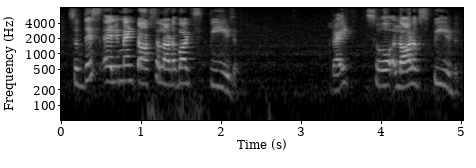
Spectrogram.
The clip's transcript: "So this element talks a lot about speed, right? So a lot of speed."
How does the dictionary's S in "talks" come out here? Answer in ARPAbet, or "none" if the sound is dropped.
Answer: S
